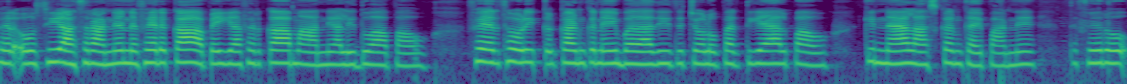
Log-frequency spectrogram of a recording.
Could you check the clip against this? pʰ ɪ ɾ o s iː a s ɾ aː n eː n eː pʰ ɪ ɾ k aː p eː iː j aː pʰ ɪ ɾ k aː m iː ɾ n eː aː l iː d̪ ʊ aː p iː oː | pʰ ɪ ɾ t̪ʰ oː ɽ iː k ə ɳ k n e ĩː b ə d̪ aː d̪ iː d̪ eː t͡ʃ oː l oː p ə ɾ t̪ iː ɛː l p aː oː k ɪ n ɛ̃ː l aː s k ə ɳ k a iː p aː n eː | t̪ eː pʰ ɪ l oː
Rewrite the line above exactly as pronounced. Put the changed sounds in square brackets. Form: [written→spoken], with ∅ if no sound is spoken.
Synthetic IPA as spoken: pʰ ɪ ɾ o s iː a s ɾ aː n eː n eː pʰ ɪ ɾ k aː p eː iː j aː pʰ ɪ ɾ k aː m [iː→aː] ɾ n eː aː l iː d̪ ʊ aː p [iː→aː] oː | pʰ ɪ ɾ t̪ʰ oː ɽ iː k ə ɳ k n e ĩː b ə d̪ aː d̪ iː [d̪→t̪] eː t͡ʃ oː l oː p ə ɾ t̪ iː ɛː l p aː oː k ɪ n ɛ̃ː l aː s k ə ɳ k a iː p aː n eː | t̪ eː pʰ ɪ [l→ɾ] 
